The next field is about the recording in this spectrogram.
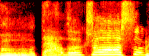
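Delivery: very excited gush, very high-pitched. Retelling how Paul Giamatti reacted to a book: imitating someone sounding excited. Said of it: "He's, like, so excited".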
